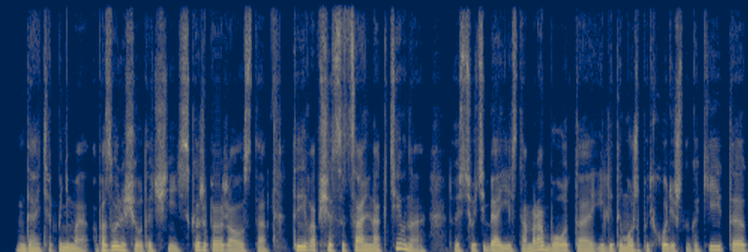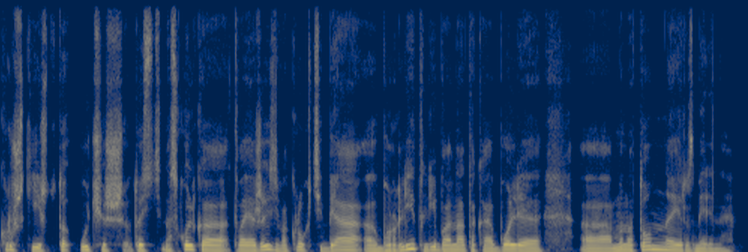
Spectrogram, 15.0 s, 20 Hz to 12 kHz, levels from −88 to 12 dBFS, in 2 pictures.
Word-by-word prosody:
Да, 120 -3 0
я 110 - -1
тебя - - -9
понимаю. 125 -5 0
А - - -15
позволь 160 +5 +4
ещё 130 -3 +1
уточнить. 115 0 -3
Скажи, 155 -1 +1
пожалуйста, 115 -6 -1 0.2
ты 155 -1 +5
вообще 135 - +1
социально 130 0 +1
активна? 130 - -1 0.2
То - - -14
есть 115 +3 -4
у - - 0
тебя 135 0 +1
есть 115 -3 0
там 120 +3 -1
работа 125 -6 +2
или 125 +1 -2
ты, 125 - -1
может 125 -3 0
быть, - - -8
ходишь 120 -5 0
на 120 - -9
какие-то 140 +2 -1
кружки, 140 -4 -1
что-то 140 +6 -3
учишь? 140 -4 -1
То - - 0
есть - - -6
насколько 130 -4 +3
твоя 120 -1 +2
жизнь 160 -3 +2
вокруг 130 +4 -3
тебя, 130 +4 0
а, 120 -1 -1
бурлит, 130 - +1
либо 130 -1 0
она 130 +1 +1
такая 115 -2 -3
более, 120 -2 +3 0.4
а, 115 -1 0
монотонная 140 +3 +2
и - - +4
размеренная? 105 -5 -4
125 Hz, 190 wpm, -22 LUFS, 115-140 Hz, 0.4 s, ты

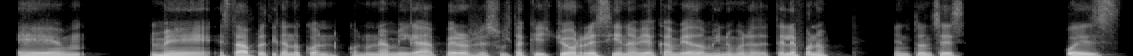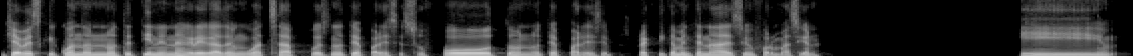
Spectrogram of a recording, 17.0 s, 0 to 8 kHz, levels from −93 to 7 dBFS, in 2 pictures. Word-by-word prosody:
Em, 130 -3 +2 0.5
me 130 -4 +2
Estaba 150 +3 +4
platicando 130 -3 -1
con 130 -2 -2
con 140 -2 -6
una 125 +1 +1
amiga, 125 +6 +1
pero 125 -4 +3
resulta 125 +4 -4
que 130 -2 -4
yo 140 +3 +4
recién 150 -3 +1
había 125 -1 +2
cambiado 120 0 +2
mi 125 0 -3
número 110 -2 -2
de - - -3
teléfono. 150 -3 +1 0.5
Entonces, 135 +5 -2 0.7
pues, 130 -2 +2
ya 170 +1 +5
ves 210 +2 +2
que 170 - -6
cuando 130 -3 +2
no 130 +3 +1
te 170 +3 -3
tienen 155 0 0
agregado 120 -2 +3
en 130 -2 -2
WhatsApp, 125 +4 -1
pues 120 -1 -3
no 120 - -2
te 120 - 0
aparece 120 -1 -5
su - - -9
foto, 160 -3 +4
no 125 -2 -6
te 120 - -3
aparece 115 - -7 0.2
prácticamente 165 -7 -2
nada 130 -1 +2
de 125 - +1
su 120 - -5
información. 115 - -7 1.5
Y, 125 -2 -1
mm - - -8
130 Hz, 165 wpm, -23 LUFS, 120-145 Hz, 1.5 s, ya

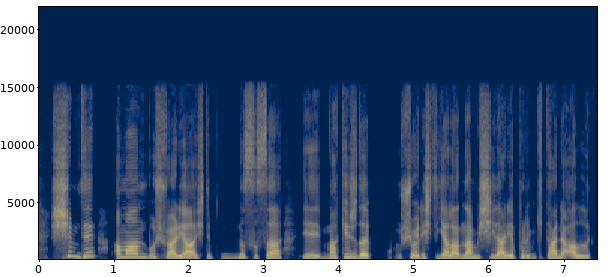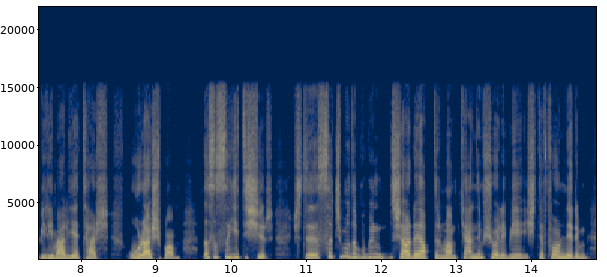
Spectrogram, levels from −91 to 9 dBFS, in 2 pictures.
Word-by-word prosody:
şimdi, 365 -2 0 0.3
"Aman, 305 -1 +2
boş 280 0 -7
ver 210 -3 +6
ya." 190 -2 +6
işte, 225 +2 -8
"M - - -18
nasılsa, 225 -2 -1 0.3
iii, 225 -8 -3
makyajı 255 +2 -2
da 245 -1 +7 0.4
şöyle, 235 -4 0
işte, 220 -1 -7
yalandan 225 -2 +4
bir 220 - -4
şeyler 225 0 +2
yaparım, 210 -1 -1
2 230 +4 -17
tane 200 0 +2
allık, 210 0 +1
1 220 -1 -3
rimel 210 -1 +2
yeter, 205 -3 -2 0.3
uğraşmam, 205 - +2 0.3
nasılsa 300 +1 -2
yetişir." 250 - -2 0.3
İşte, 240 0 -2
"Saçımı 350 +3 -5
da 290 -5 -4
bugün 265 -2 -8
dışarıda 275 0 +4
yaptırmam, 250 -7 +1
kendim 255 +1 -2
şöyle 240 -3 -2
bir", 240 +1 -3
işte, 265 - -6
"fönlerim", 235 -10 0
240 Hz, 150 wpm, -21 LUFS, 210-270 Hz, 0.4 s, da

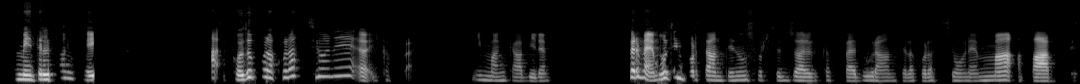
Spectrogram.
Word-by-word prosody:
Mentre 230 -1 +6
il 230 0 +6
panchei 295 +6 -1 1.2
Ecco 215 -2 +1
dopo 335 +4 0
la 310 - +2
colazione, 375 +3 -5
ehm, - - -3
il - - -24
caffè, - - -27 0.6
immancabile. 175 -4 -13 0.7
Per 330 0 +6
me 290 - +7
è - - +3
molto 280 - -1
importante 205 -6 -4
non 200 +1 -9
sorseggiare 185 -3 -9
il 170 +1 -15
caffè 180 -3 -13
durante 170 -2 -13
la 165 - -15
colazione, 170 0 -15
ma 195 +2 +1
a - - -24
parte, 165 0 +2
195 Hz, 145 wpm, -22 LUFS, 170-275 Hz, 1.2 s, me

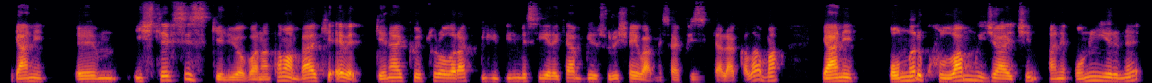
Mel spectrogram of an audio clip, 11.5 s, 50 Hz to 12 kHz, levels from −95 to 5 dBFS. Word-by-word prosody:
yani, 130 +1 +2 0.3
emm, 125 - 0 0.2
işlevsiz 180 -5 -3
geliyor 100 -3 0
bana. 105 0 -1
Tamam 155 -3 +1
belki 135 +2 +3
evet, - - +3 0.2
genel 145 +4 +1
kültür 140 +1 -5
olarak 140 +1 +2
bil 260 -1 -7
bilmesi 135 0 -5
gereken 125 +1 0
bir 125 -2 -1
sürü 120 +2 -5
şey 125 -2 0
var - - +2
mesela 95 +1 -7
fizikle 100 0 -7
alakalı - - -1
ama, - - +1 0.5
yani, 135 +2 +8 0.4
onları 155 +9 +4
kullanmayacağı 140 -3 +3
için, 180 - -6
hani, 250 +4 -3
onun 165 +3 -2
yerine, 145 0 0
135 Hz, 150 wpm, -23 LUFS, 125-155 Hz, 0.5 s, yani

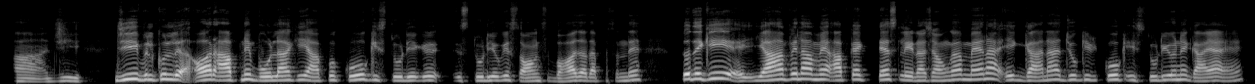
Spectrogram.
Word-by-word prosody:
हाँ, 140 -3 -6
जी। 155 +1 -7 0.3
जी 240 +6 +6
बिल्कुल, 220 +2 +2
और 205 +5 +5
आपने 200 +4 +4
बोला 195 0 +2
कि 205 +1 -4
आपको 175 +2 -1
कोक 205 +2 0
स्टूडियो 180 0 -2
के 185 -2 -5
स्टूडियो 175 +2 -3
के 205 - -1
सॉन्ग्स 165 -2 -4
बहुत 150 +2 -1
ज़्यादा 175 -3 -1
पसंद 165 +3 -10
है। 210 - -1 0.4
तो 240 - +9
देखिए 255 +1 +3
अ, - - -1 0.2
यहाँ 205 +5 +5
पे 250 - +3
ना 250 0 +4
मैं 230 0 +1
आपका 200 +3 0
एक 225 0 -5
टेस्ट 220 0 -1
लेना 185 -3 0
चाहूँगा। 180 +5 -1
मैं 225 +1 +1
ना, 260 -1 +2
एक 200 -2 -4
गाना 185 +5 -1
जो 215 - -2
कि 210 -1 -7
कोक 215 +1 -1
स्टूडियो 190 +4 -3
ने 225 0 -1
गाया 165 +2 -1
है, 170 +5 -9
195 Hz, 200 wpm, -21 LUFS, 175-220 Hz, 0.4 s, तो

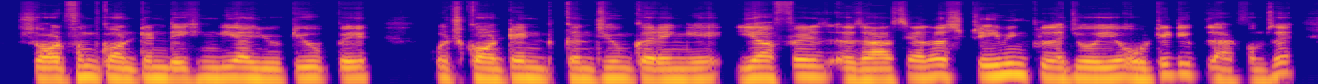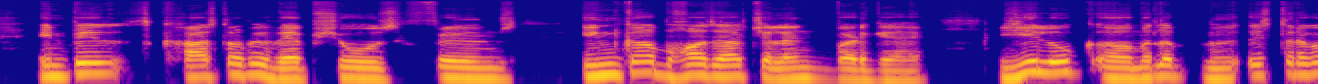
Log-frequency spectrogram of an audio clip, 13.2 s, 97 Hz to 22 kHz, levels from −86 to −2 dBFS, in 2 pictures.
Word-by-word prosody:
Short 140 -1 +2
film 155 +1 -1
content 145 0 0
देखेंगी 140 +2 -1
या 140 - +3
YouTube 135 +1 -2
पे 140 0 +1 0.4
कुछ 145 -3 -4
कंटेंट 140 0 +2
कंज्यूम 135 +1 -2
करेंगे। 130 0 0
या 145 +1 +4
फिर 155 +2 0
ज़्यादा 130 -2 +1
से 130 - -8
ज़्यादा 155 +3 +3
स्ट्रीमिंग 175 +3 +2
प्ले 145 -3 0
जो 140 - +2 0.2
ओटीटी 175 +7 -1
प्लेटफ़ॉर्म्स 125 -6 -5
हैं, 195 - -1 0.3
इनपे 165 +4 +4 0.3
ख़ास 155 -1 +2
तौर 180 -1 +1
पे, 180 - +1
वेब 135 -1 +3
शोज़ 135 -4 0 0.2
फ़िल्म्स 140 -3 +1 0.3
इनका 180 +5 +3
बहुत 175 +3 +4
ज़्यादा 160 0 +4
चलन 135 +1 +2
बढ़ 125 -2 +3
गया 115 -1 -4
है। 115 - -9 0.4
ये 165 +10 +4
लोग 205 -1 +2
अ, 140 -1 +3
मतलब 155 +3 -1
अ, 135 0 -1
इस 175 - -6
तरह 185 -1 -1
145 Hz, 195 wpm, -17 LUFS, 135-160 Hz, 0.4 s, या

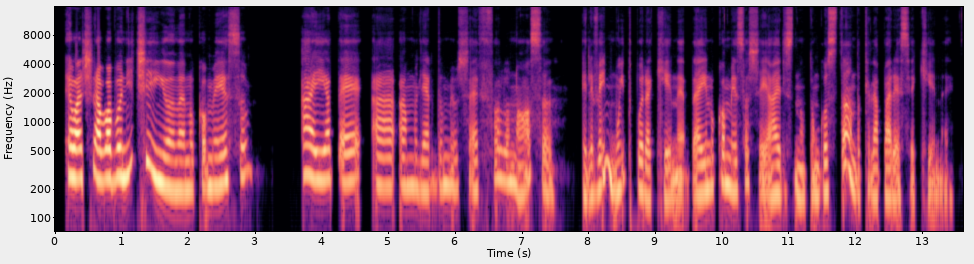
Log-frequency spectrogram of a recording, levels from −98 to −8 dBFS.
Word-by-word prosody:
Eu 270 -3 +8
achava 260 0 +8
bonitinho, 270 - +4
né, 195 0 +1
no 195 0 -3
começo. 220 +7 -2 0.8
Aí, 255 -3 +4
até 250 -1 0 0.2
a 210 -1 -2
a 215 0 -3
mulher 205 0 -4
do 215 -1 -10
meu 220 -2 -4
chefe 195 - -8
falou: 245 -2 -4
"Nossa, 230 - -4 0.4
ele 170 +1 -4
vem 205 +4 -1
muito 220 +8 -1
por 190 -5 -1
aqui, 155 0 -5
né?" - - -3
Daí 175 +2 0
no 205 +2 -3
começo 215 -5 -3
achei, - - -6
ah, 175 +1 0
eles 180 0 -7
não 160 -1 -3
estão 165 - -5
gostando 185 +2 -1
que - - -11
ele - - -4
aparece - - -4
aqui, - - -10
né. 195 -8 -11
215 Hz, 160 wpm, -21 LUFS, 195-255 Hz, 0.8 s, Eu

